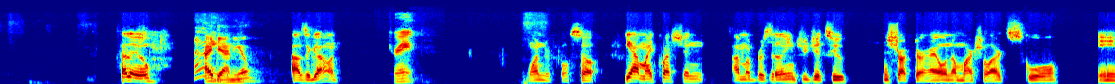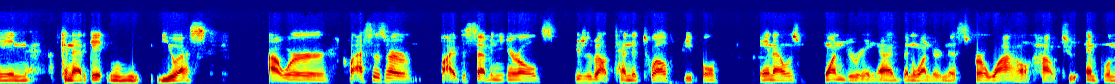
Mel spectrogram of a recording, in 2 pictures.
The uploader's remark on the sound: On this live call. Live bonus Q&A session.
